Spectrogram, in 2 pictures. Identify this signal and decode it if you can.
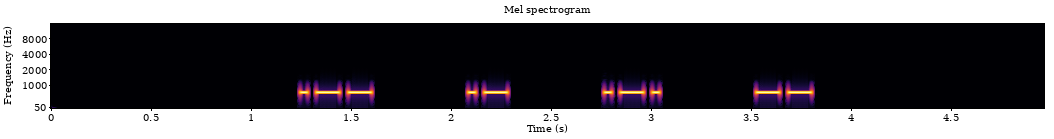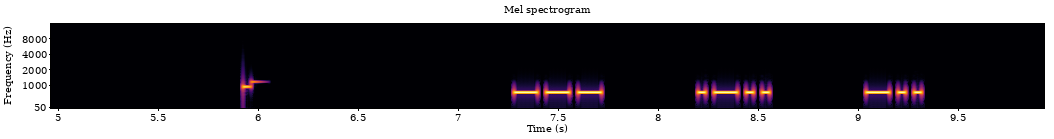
Morse code, heard as a keyed tone, about 30 wpm, spaced as for 14 wpm, 690 Hz. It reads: WARM OLD
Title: 4x Character Spacing - Top 500 Words - 30wpm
